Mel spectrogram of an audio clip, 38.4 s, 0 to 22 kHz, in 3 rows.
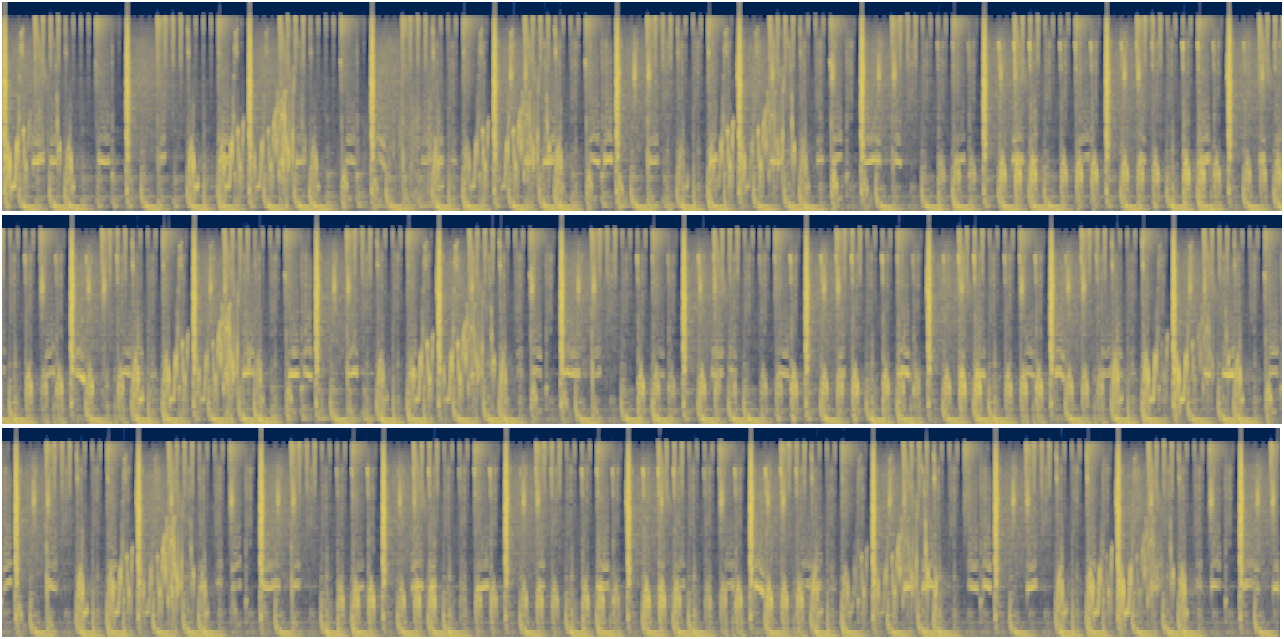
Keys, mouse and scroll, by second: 0.6-1.2 scroll up 1, 1.5 middle click, 2.0 scroll down 1, 2.3 l, 3.1 click, 8.6 click, 14.4 click, 14.8 Escape, 15.1 click, 15.4 x, 15.6-16.0 scroll up 1, 16.5 middle click, 16.9 Escape, 17.8 scroll, 17.9 scroll down 1, 18.1 l, 18.7 click, 23.5 Escape, 25.2-25.5 scroll down 1, 25.9 scroll down 1, 26.5 l, 27.3 x, 28.8 click, 30.1-30.6 scroll up 1, 30.8 scroll down 1, 30.9 Escape, 31.4-32.0 scroll down 1, 32.1 click, 32.3 d, 32.8 click, 33.1 scroll up 1, 33.4 1, 34.1 6, 34.5 Return, 35.5 Escape, 36.7 click, 36.9 d, 37.3 click, 37.5 1, 37.8 6, 38.3 Return.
